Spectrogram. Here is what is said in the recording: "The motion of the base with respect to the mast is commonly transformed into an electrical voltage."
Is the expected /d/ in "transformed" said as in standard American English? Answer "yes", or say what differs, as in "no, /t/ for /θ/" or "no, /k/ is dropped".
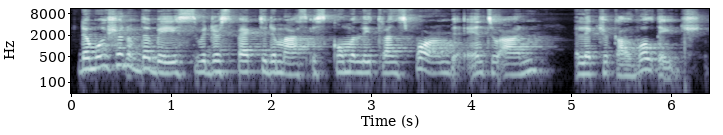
yes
